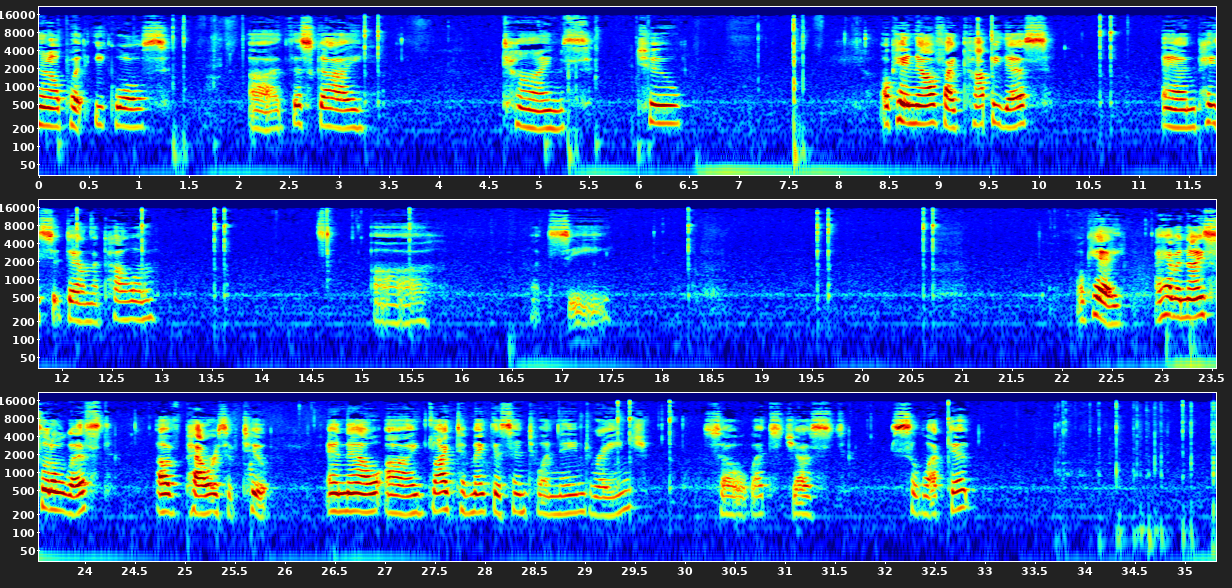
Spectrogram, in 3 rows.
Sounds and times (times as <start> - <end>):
Speech: 0.0 - 1.4, 2.2 - 3.4, 4.7 - 6.5, 8.4 - 10.2, 11.3 - 13.0, 14.6 - 15.8, 16.7 - 17.6, 22.2 - 33.0
Computer keyboard: 1.3 - 1.6, 7.6 - 7.8, 10.6 - 10.8, 13.5 - 13.8, 20.6 - 20.8, 33.7 - 35.3.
